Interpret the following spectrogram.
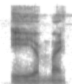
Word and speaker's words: AMI: This image in AWS in EC2 this image we call it as AMI.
